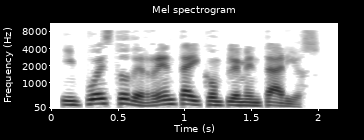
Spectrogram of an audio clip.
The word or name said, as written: IMPUESTO DE RENTA Y COMPLEMENTARIOS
